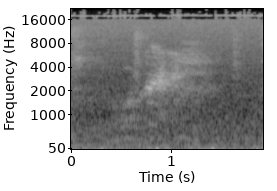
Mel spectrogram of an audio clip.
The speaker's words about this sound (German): Meine Katze meldet sich gerade zu Wort.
